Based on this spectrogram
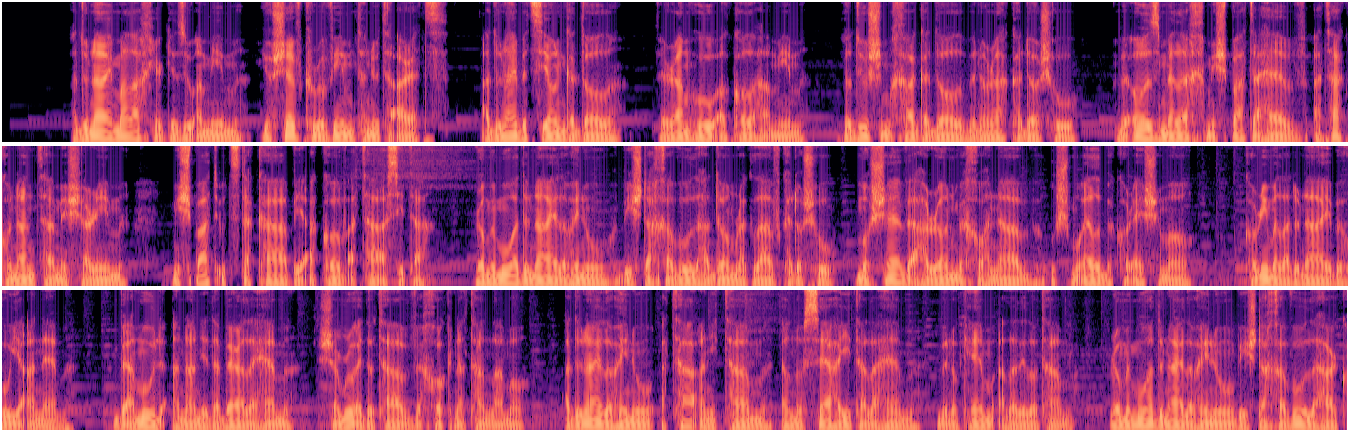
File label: poetry and prayer psalm hebrew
